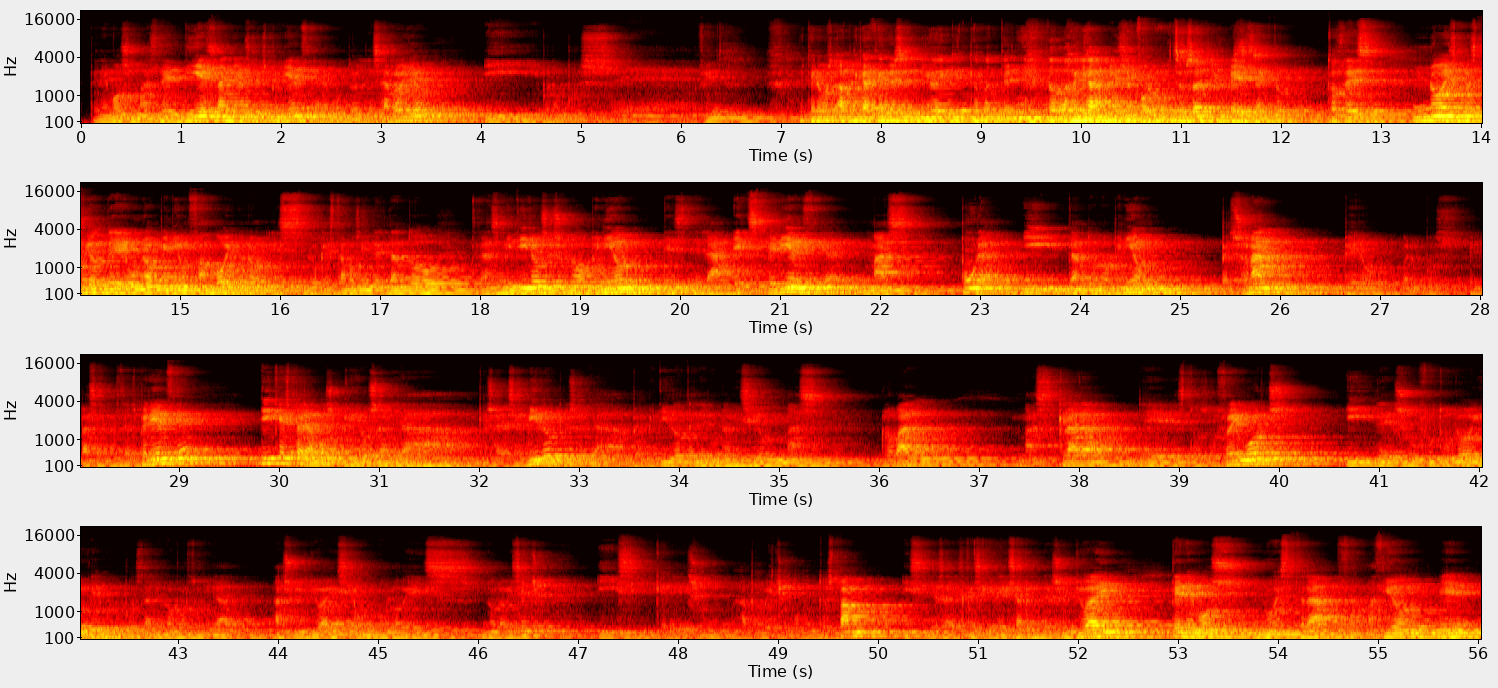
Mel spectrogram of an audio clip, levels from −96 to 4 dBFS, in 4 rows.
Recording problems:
room echo; noticeable; dies away in 2.1 s
off-mic speech; somewhat distant

